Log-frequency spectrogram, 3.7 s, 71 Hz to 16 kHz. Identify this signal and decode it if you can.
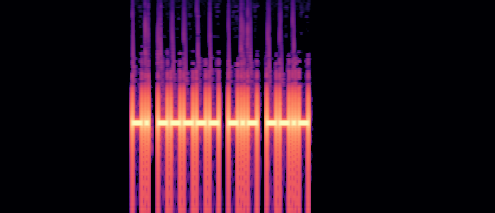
Morse code, heard as a keyed tone, about 50 wpm, 700 Hz. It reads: N0KQ
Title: Easy Call Signs Repeated 2x - 50wpm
